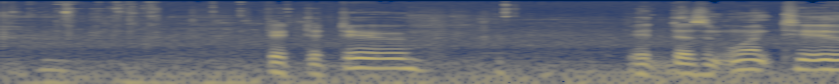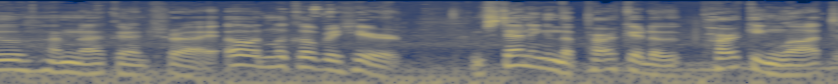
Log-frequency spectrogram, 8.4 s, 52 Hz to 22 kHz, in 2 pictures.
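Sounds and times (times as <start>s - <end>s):
keys jingling while trying to lock car: 0.0s - 1.7s, 5.6s - 6.6s
low outdoor rumble: 0.0s - 8.3s
speech: 1.3s - 8.3s.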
